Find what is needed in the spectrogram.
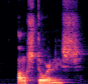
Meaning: anxiety disorder
- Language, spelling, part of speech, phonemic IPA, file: Dutch, angststoornis, noun, /ˈɑŋststornɪs/, Nl-angststoornis.ogg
